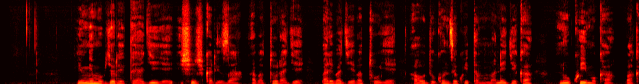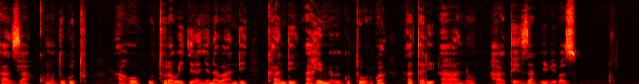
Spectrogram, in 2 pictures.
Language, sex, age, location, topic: Kinyarwanda, male, 25-35, Kigali, government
